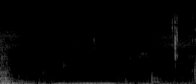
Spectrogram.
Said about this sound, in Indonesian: Ini gue minum dulu nih karena barusan gue campurin yang menggonya di bawah nih. Ya. Bulir-bulirnya. Ngeri emang teguk nih. Bismillah, coba ya. Hmm.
